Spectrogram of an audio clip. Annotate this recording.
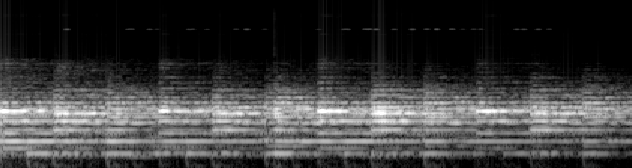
short repeating picked guitar notes plus some tape delay
guitar, loop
